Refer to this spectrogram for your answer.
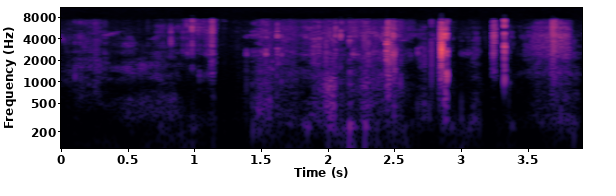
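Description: Biting into food followed by several seconds of wet, crunchy chewing, with irregular bursts of crunching and smacking mouth sounds, fairly loud, with no talking.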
